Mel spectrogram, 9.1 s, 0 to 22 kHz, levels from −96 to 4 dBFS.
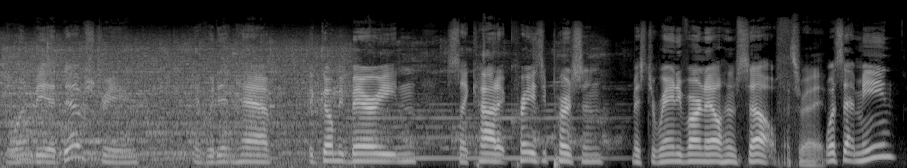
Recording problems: household noises; loud; until 6 s; 9 dB below the speech

